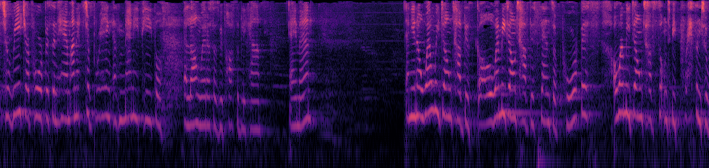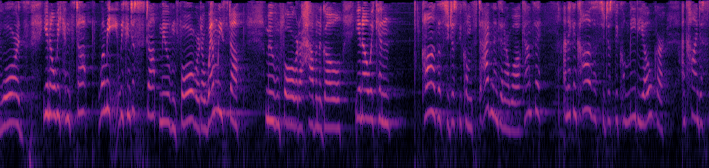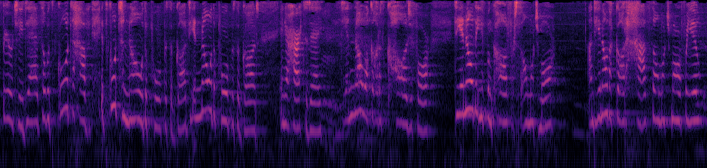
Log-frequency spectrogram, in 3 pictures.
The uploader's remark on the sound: Recorded live in Liberty Church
